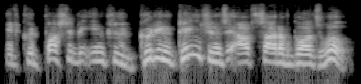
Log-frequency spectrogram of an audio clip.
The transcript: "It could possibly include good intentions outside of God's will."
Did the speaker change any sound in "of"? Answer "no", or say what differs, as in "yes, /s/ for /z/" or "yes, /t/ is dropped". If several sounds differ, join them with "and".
no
